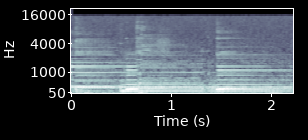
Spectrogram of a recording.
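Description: Background music: acoustic guitar playing plucked notes that ring on, with new notes struck about half a second and a second and a half in.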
